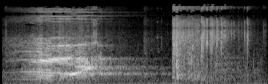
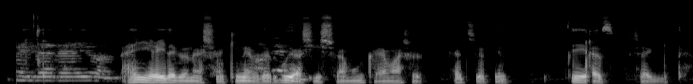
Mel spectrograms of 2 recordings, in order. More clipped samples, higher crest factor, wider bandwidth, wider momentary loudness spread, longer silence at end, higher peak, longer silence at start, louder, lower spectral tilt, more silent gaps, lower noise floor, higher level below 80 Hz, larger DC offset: neither; about the same, 16 dB vs 20 dB; first, 17.5 kHz vs 10.5 kHz; about the same, 15 LU vs 16 LU; about the same, 0.15 s vs 0.1 s; first, 0 dBFS vs -6 dBFS; about the same, 0.05 s vs 0.15 s; first, -13 LUFS vs -26 LUFS; second, -0.5 dB/octave vs -6.5 dB/octave; neither; second, -35 dBFS vs -55 dBFS; about the same, -48 dBFS vs -46 dBFS; first, 0.4% vs under 0.1%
